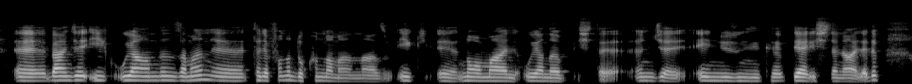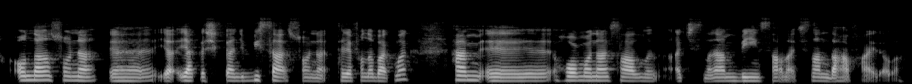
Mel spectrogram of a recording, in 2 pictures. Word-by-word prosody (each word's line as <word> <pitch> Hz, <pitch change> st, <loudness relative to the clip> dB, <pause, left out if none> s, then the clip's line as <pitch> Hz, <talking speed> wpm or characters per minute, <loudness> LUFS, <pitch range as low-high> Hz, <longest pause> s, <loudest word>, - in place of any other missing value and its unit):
eee, 170 Hz, -1 st, +3 dB
bence 190 Hz, +1 st, +5 dB
ilk 195 Hz, -2 st, -3 dB
uyandığın 190 Hz, 0 st, +2 dB
zaman, 195 Hz, +4 st, 0 dB
eee, 175 Hz, -3 st, -2 dB
telefona 190 Hz, +1 st, -2 dB
dokunmaman 160 Hz, -5 st, -4 dB
lazım. 140 Hz, -1 st, -6 dB
İlk, 185 Hz, -1 st, -3 dB, 0.2 s
eee, 165 Hz, -3 st, -2 dB
normal 170 Hz, -3 st, +1 dB
uyanıp, 165 Hz, -3 st, 0 dB
işte, 295 Hz, -3 st, -4 dB, 0.2 s
önce 175 Hz, -3 st, -2 dB
elini, 175 Hz, -1 st, -1 dB
yüzünü 165 Hz, -1 st, -3 dB
yıkayıp 165 Hz, +1 st, -6 dB
diğer 175 Hz, -2 st, +6 dB
işlerini 155 Hz, -2 st, -2 dB
halledip 205 Hz, +7 st, +1 dB, 0.5 s
ondan 200 Hz, +1 st, +6 dB
sonra, 190 Hz, -3 st, +1 dB
eee, 165 Hz, +2 st, -1 dB
ya -, -, +3 dB
yaklaşık 175 Hz, -1 st, +2 dB
bence 175 Hz, 0 st, 0 dB
1 205 Hz, -, +1 dB
saat 170 Hz, -3 st, +2 dB
sonra 155 Hz, -3 st, -5 dB
telefona 170 Hz, 0 st, -1 dB
bakmak, 205 Hz, +9 st, +2 dB, 0.4 s
hem, 200 Hz, -1 st, +6 dB
eee, 170 Hz, -1 st, +1 dB
hormonal 185 Hz, -1 st, +4 dB
sağlığın 165 Hz, -3 st, 0 dB, 0.2 s
açısından 145 Hz, -1 st, -6 dB
hem 165 Hz, 0 st, -2 dB
beyin 170 Hz, 0 st, +2 dB
sağlığı 170 Hz, +1 st, -3 dB
açısından 170 Hz, -3 st, -3 dB
daha 145 Hz, -, +2 dB
faydalı. -, -, -8 dB
175 Hz, 140 wpm, -25 LUFS, 165-185 Hz, 0.5 s, diğer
